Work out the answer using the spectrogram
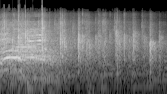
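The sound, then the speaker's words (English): An audience claps and cheers at a narcotics recovery meeting. Dense, sustained applause with scattered individual claps gradually thins out, and a voice is heard briefly at the start. “Y'all keep clapping. I'm going to roll for a long time with this one.”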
